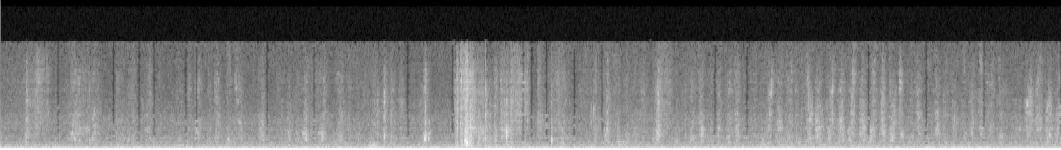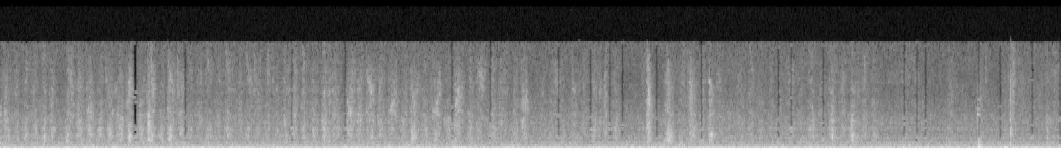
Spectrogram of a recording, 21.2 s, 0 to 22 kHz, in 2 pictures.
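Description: Light scratching of a wooden stick stirring two-part 30-minute epoxy on a mixing surface, with a few small clicks, over a steady electrical hum.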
